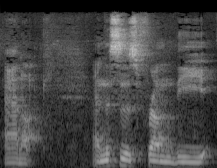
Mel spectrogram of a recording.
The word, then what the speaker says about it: AnCnoc: But the middle C there is silent because it's Gaelic. So it's pronounced AnCnoc.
